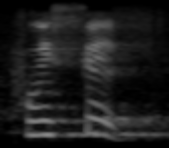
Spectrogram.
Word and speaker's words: whistle: ये जो वर्ड गुड़िक देती देख से कौ कौ वर्ड गुड़िक साइलेंट रही से वर्ड गुड़िक देती तुम पिला माने हुइसिल प्रथम लिखाई WHISTLE हुइसिल लिखा जाटा किंतु टी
